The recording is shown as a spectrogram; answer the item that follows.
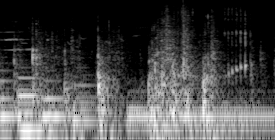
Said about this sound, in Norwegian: Nå åpner jeg døren, vær stille, mann og mus. Jeg entrer nå svenskens grisehus.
